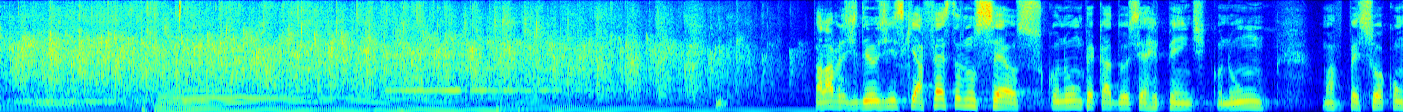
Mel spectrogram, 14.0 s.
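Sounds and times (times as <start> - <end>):
audience applause: 0.0 - 8.8
speech: 8.2 - 14.0.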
